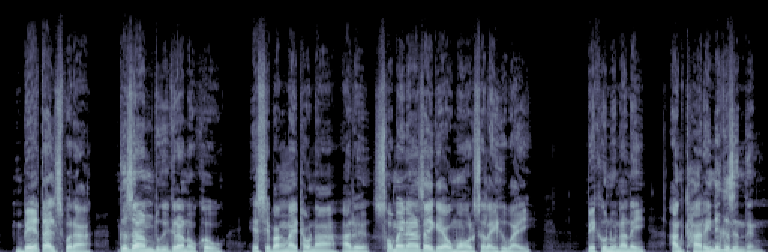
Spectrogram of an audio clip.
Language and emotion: Bodo, happy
